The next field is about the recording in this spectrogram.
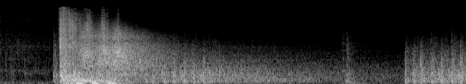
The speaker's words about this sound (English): Oh, he's shooting from the side.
